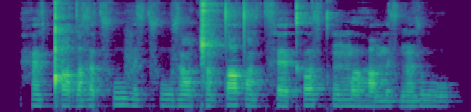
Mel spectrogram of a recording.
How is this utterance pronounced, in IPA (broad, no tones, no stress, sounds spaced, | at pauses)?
h æ̃ z ǃʰ æ dˤ ə z ʌ t͡sʰ u v ɪ z t͡sʰ uː z ɑ̃ ǁ ə̃ z tˤ ʌ tˤ ɛ̃ z t͡sʰ ɛ kʰ ʌ z kʰ ũ m ʌ ɦ ɑ m ɪ z ɡ ə̃ z uː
